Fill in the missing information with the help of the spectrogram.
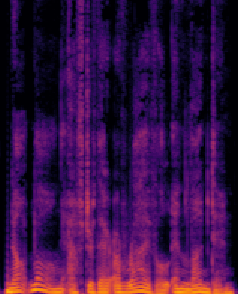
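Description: Narrating a classic novel with audiobook drama, this woman speaks in a husky bass, her delivery measured and expressive and her phrasing deliberate. The recording has no echo.

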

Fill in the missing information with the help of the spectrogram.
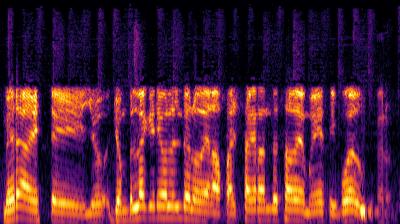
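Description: A man's voice: on the high side, steady tone, fast, soft background music. A man from Puerto Rico with a Puerto Rican accent calling in to a radio show, eager to make his point. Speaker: caller. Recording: tinny phone line.

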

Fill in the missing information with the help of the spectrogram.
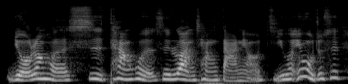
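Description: A woman's voice: fairly high pitch, quick pace. A woman with a Taiwanese accent telling personal stories in a casual podcast chat.

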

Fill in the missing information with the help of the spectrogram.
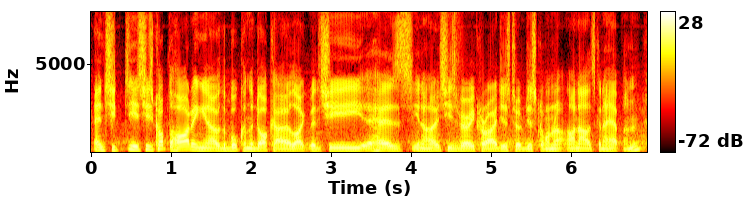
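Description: Australian man, casual interviewer, blokey tradie manner, slangy, mid-pitched voice, faint outdoor noise. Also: steady tone, a little fast, a bit bright. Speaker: podcast host interviewing at a conference. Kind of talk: casual, joking interview chat. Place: outside area of a conference venue.

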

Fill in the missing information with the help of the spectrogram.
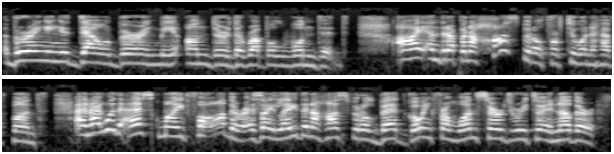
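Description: A woman's voice: fairly high pitch, pushed and bright, dull audio. A woman from Lebanon, a guest in an interview, telling her story earnestly and with emphasis.

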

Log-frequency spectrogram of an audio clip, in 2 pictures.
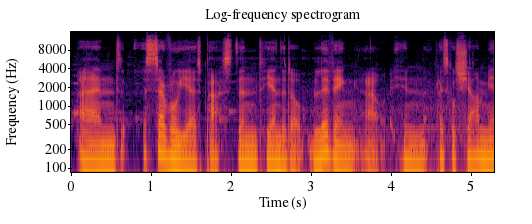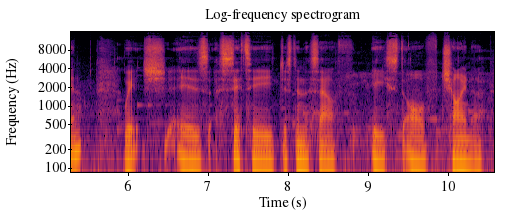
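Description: Young man raised in Hong Kong, low voice, candid self-mocking storyteller, faint music underneath. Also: slow pace. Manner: candid, self-mocking, lively when recalling. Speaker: podcast guest storyteller. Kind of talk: casual personal storytelling.

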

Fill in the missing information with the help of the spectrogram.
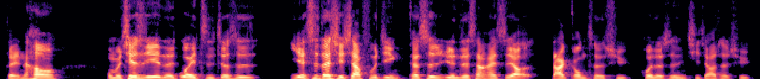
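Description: A man's voice: on the high side, expressive, brisk, fairly bright tone. A young man, co-hosting a casual podcast and telling stories while laughing often. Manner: storytelling, laughing often mid-sentence. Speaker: podcast co-host. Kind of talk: casual chat.

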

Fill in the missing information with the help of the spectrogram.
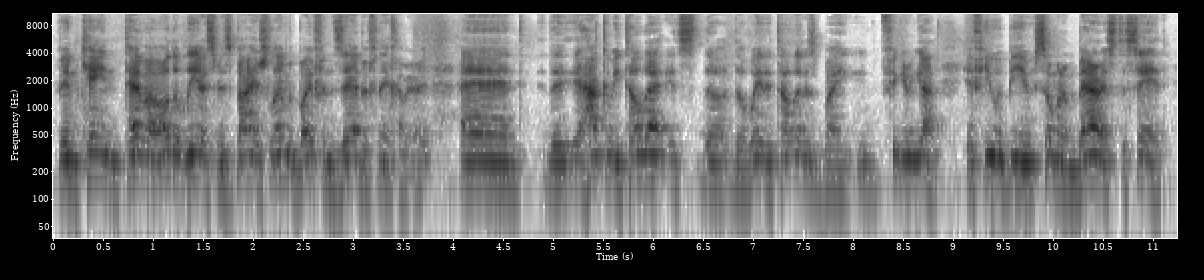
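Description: Guy giving a torah class, reads with a yeshiva sound then translates, restarts a lot, bright voice. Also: mid-range voice, steady tone. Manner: halting, repeats and restarts words while translating. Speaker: Torah teacher. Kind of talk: reading a Hebrew text and translating it line by line.

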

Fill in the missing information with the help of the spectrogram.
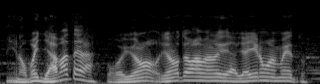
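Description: Brief: lively Puerto Rican male co-host, joking banter, music underneath. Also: a little high, very fast. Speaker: radio co-host. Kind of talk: casual radio banter.

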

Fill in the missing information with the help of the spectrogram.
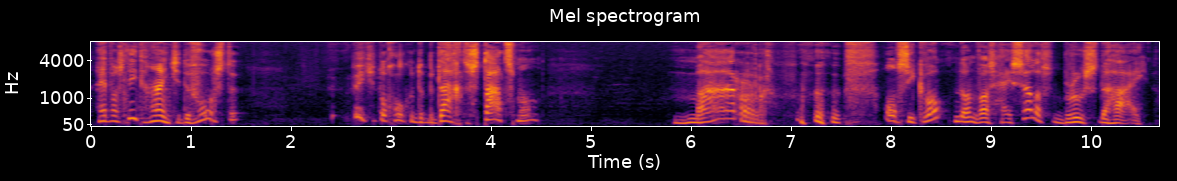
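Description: A man co-hosting a political podcast, giving wry, animated commentary. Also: a little high, slow, vocal fry, slightly rough, dry recording. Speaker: podcast co-host. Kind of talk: political analysis chat.

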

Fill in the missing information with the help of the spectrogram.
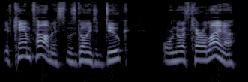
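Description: A man co-hosting a casual sports podcast, chatty and relaxed, running through statistics with plenty of fillers. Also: sits high, normal speed. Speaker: podcast co-host.

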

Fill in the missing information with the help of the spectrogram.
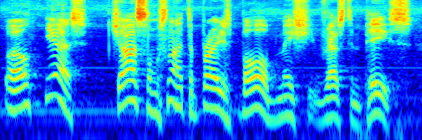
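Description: A gossipy, defensive middle-aged office worker with a high, very lively voice that leaps about. He hedges every answer and sinks low on his asides, with a faint hum behind him. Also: measured pace. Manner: hedging, self-justifying, drops voice for asides.

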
